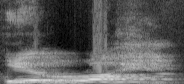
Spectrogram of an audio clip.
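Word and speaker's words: الرحمن: bismillahirrahis Bismillahirrah hirrah hirrah nah ha-nya ditipiskan hirrah ha mengalir e rukhawa jadi ha hi hu ha hi hu ha hiu bah bah bah bah hirrah hirrahmanirrahimahmanirrahim tipis Bapak Ibu jadi beda. Jangan membaca bismillahirrahmanirrahim him itu salah. Jadi bedakan ha dengan ha ya bedakan ha dengan ha.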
